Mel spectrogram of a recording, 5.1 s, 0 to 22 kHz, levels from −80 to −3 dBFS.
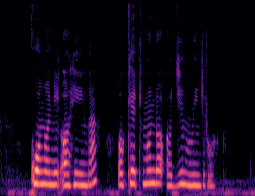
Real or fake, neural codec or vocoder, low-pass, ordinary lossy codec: fake; codec, 44.1 kHz, 2.6 kbps, SNAC; none; none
